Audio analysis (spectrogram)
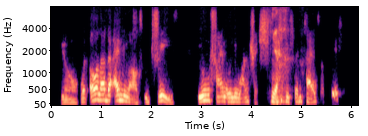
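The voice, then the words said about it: Ghanaian African English accent. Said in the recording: “Mine is an African Ghanaian accent”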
